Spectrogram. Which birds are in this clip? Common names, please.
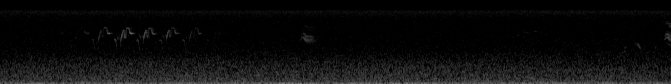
Hawaii Amakihi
